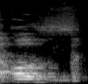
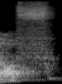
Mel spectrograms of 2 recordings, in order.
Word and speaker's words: of: Beleza, eu tenho um Vzinho ali no final, mas esse of eu pronuncio com V, é of, tá? Não é off, of.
